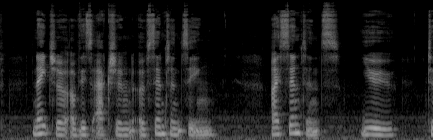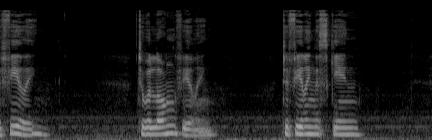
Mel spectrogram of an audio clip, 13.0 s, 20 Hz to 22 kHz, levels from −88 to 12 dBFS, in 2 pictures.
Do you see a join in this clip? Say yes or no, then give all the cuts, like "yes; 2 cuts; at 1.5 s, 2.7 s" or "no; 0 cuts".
no; 0 cuts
